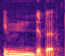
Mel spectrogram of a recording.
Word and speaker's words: IMDb: I believe it's pronounced IMDb. – IMDb, sorry. Yes.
